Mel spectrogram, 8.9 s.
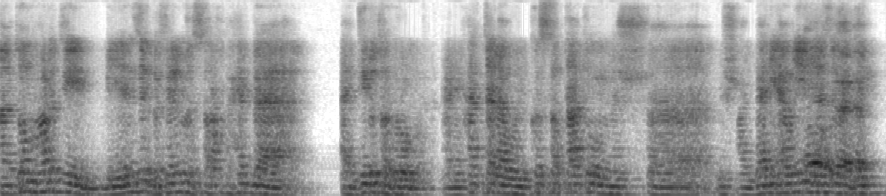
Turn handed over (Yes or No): Yes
